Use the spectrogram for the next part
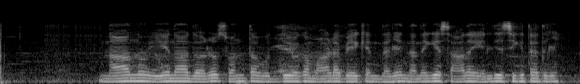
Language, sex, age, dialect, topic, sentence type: Kannada, male, 25-30, Central, banking, question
